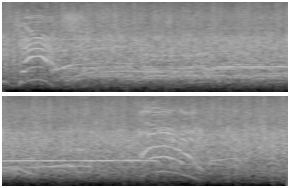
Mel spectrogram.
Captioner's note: cheering and applause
